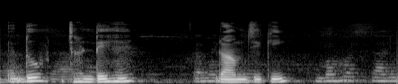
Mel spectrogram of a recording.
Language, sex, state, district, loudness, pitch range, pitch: Hindi, male, Bihar, Patna, -18 LUFS, 120-155 Hz, 140 Hz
